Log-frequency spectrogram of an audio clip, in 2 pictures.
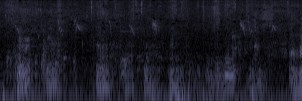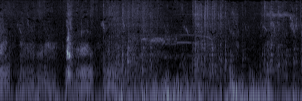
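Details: Two puppies at rough play, seemingly angry, give repeated low grumbling growls in short bursts, one sharp yelp around the seventh second, then a brief higher whine over steady low background noise.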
